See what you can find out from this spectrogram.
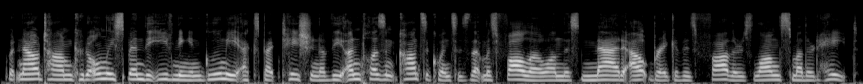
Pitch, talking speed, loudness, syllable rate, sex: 210 Hz, 195 wpm, -17 LUFS, 5.3 syllables/s, female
